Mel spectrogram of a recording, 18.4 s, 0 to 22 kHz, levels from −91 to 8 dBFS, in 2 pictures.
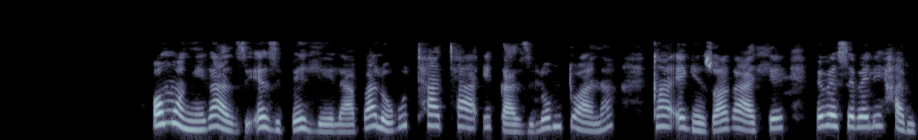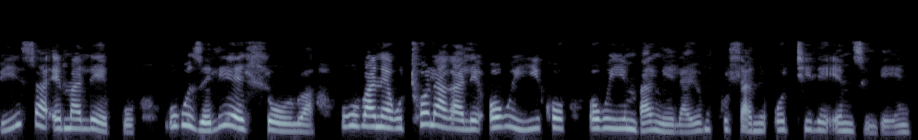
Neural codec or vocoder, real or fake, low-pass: none; real; 7.2 kHz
